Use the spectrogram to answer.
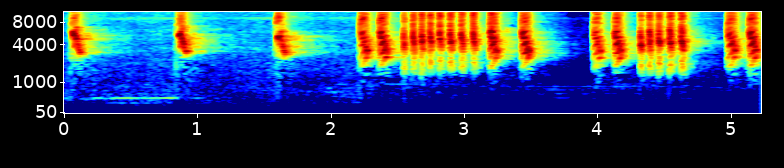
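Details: Long-tailed shrike delivering spaced harsh high notes, then a quick rattling run of clicks and repeated sharp chips in tight bursts.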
